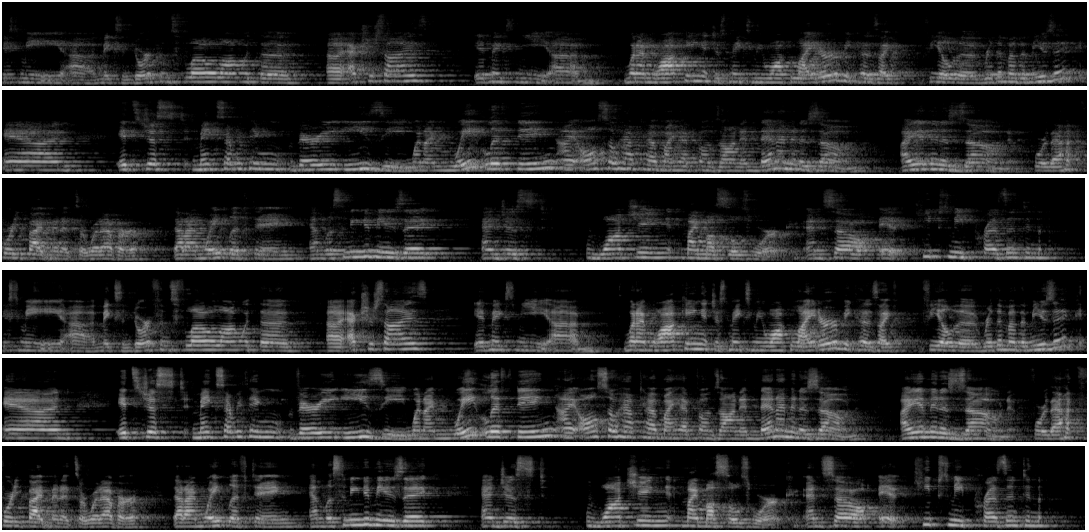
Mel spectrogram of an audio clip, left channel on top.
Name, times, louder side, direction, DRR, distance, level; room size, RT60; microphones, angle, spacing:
voice 1, 0.0-2.9 3.2-4.2 4.7-5.9 6.2-8.9 9.2-11.5 12.0-19.4 19.8-23.1 23.4-26.0 26.5-27.0 27.5-32.1, right 3 dB, 70° right, 6 dB, 1.0 m, -29 dB
18.0 x 13.0 x 2.5 m, 1.1 s
head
